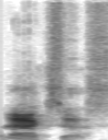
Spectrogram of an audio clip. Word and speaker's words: AXS: concert tickets no this is axs it's ax pronounced access yeah i know it's the same oh is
